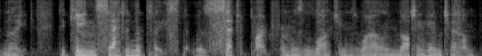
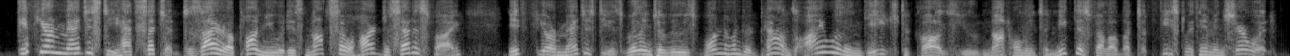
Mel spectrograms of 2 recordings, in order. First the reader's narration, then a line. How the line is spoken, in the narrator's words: up spoke Sir Hubert of Gingham, laughing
